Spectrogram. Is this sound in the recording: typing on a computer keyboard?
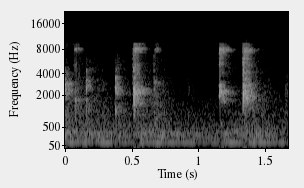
yes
